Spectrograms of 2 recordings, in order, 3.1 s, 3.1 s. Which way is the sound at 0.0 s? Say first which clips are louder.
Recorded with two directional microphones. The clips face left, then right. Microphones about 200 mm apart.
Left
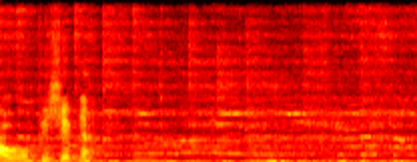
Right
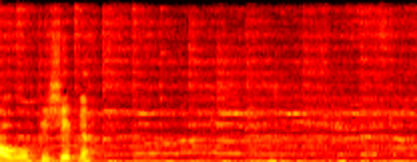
Right 5 dB; 45° right (ahead or behind).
